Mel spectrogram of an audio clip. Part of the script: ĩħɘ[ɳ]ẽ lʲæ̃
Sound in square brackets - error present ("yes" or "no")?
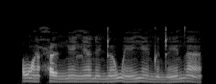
yes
